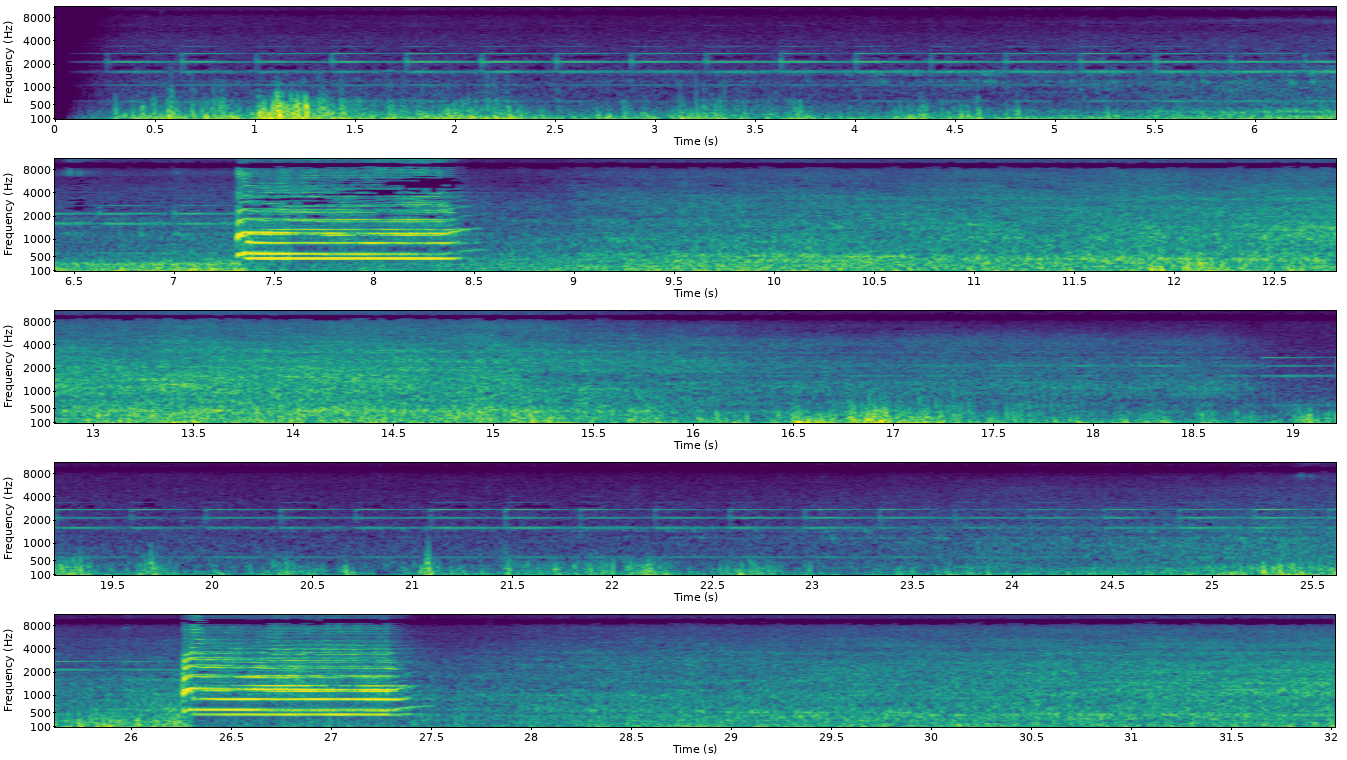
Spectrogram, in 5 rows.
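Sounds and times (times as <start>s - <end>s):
train engine and wheel noise: 0.1s - 32.0s
train horn blast: 7.3s - 8.7s, 26.2s - 27.6s.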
